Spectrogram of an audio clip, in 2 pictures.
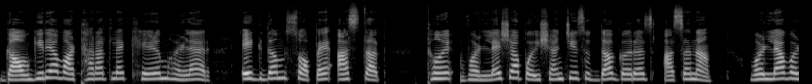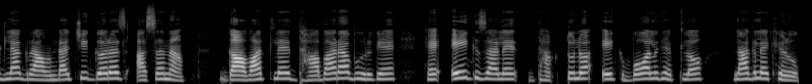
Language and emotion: Goan Konkani, neutral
